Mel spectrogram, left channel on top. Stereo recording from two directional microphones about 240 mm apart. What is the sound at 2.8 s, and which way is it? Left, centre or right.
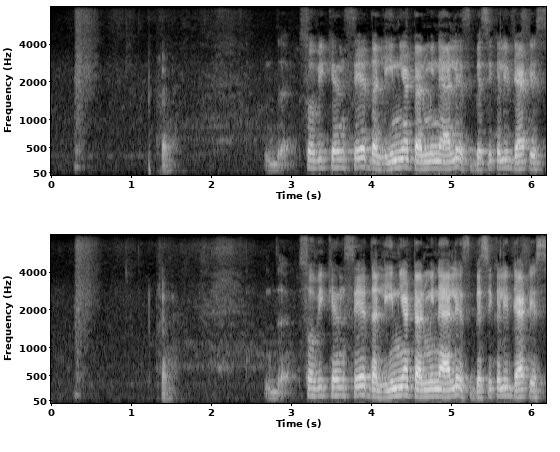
Speech, right.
